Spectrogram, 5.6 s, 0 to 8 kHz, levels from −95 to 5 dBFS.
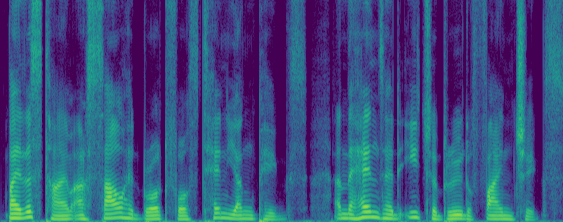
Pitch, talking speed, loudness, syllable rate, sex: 140 Hz, 225 wpm, -18 LUFS, 4.1 syllables/s, male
